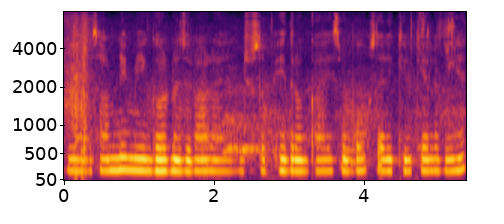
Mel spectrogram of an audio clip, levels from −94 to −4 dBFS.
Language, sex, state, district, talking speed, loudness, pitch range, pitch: Hindi, female, Bihar, Vaishali, 210 wpm, -17 LUFS, 195-205 Hz, 200 Hz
